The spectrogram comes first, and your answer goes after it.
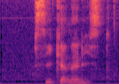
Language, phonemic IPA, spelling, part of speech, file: French, /psi.ka.na.list/, psychanalyste, noun, Fr-psychanalyste.ogg
- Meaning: psychoanalyst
